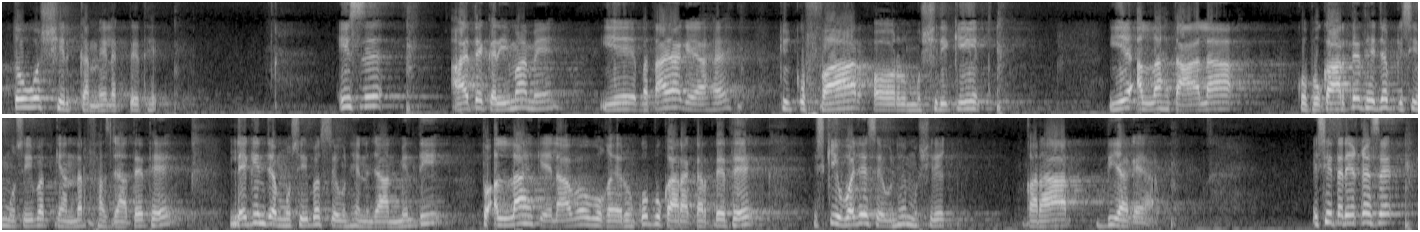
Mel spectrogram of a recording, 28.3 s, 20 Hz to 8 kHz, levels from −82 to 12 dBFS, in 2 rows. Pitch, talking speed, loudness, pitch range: 165 Hz, 125 wpm, -13 LUFS, 145-195 Hz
